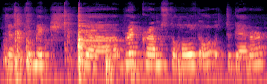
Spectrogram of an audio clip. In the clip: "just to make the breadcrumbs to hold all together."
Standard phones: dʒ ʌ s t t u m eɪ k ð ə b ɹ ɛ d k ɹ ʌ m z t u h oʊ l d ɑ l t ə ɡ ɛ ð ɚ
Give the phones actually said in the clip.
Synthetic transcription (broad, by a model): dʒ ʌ s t t u m eɪ k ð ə b ɹ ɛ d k ɹ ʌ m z t u h oʊ l d ɑ l t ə ɡ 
